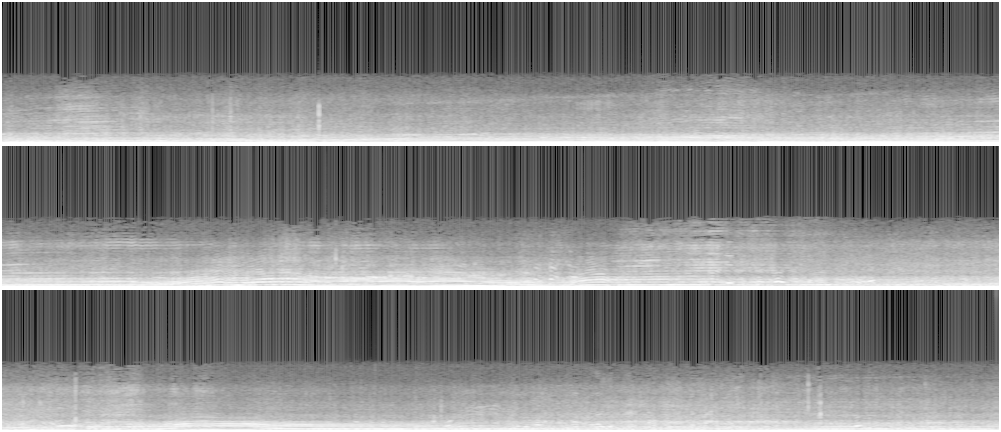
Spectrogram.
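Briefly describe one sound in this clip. A small car engine roars and revs up and down close by.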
